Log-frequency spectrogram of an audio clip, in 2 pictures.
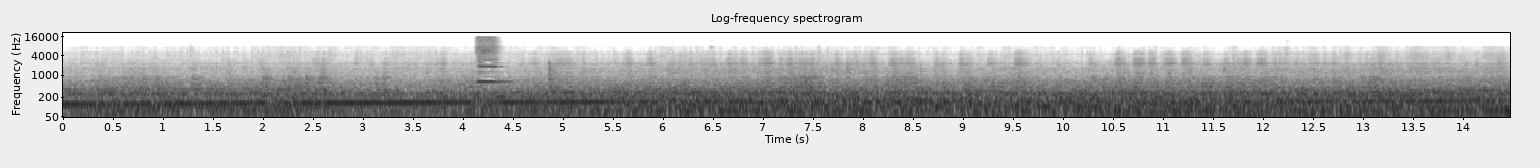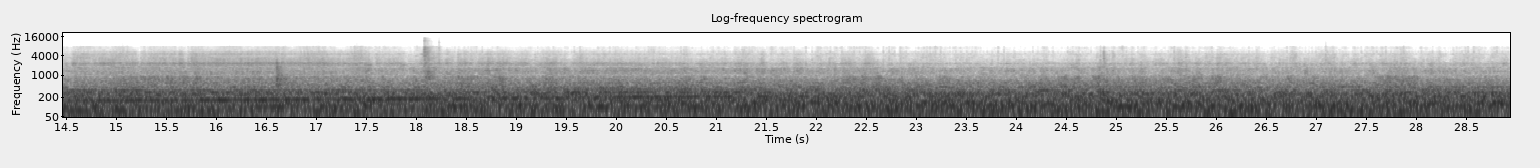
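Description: A diesel locomotive engine rumbles steadily up close.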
